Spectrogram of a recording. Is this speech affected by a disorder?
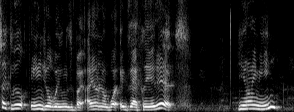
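Yes: cerebral palsy.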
